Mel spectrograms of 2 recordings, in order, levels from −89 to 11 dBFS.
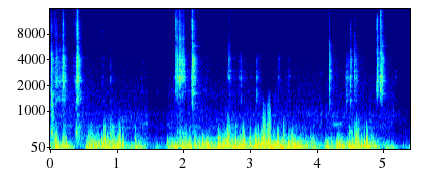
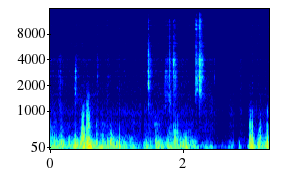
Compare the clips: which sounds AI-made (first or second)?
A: second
